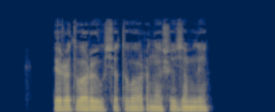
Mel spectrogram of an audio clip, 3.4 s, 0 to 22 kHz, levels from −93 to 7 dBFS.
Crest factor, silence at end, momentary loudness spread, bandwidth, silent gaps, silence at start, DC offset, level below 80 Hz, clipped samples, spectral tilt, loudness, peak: 18 dB; 0.85 s; 6 LU; 11 kHz; none; 0.7 s; under 0.1%; -44 dBFS; under 0.1%; -6.5 dB/octave; -24 LUFS; -8 dBFS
